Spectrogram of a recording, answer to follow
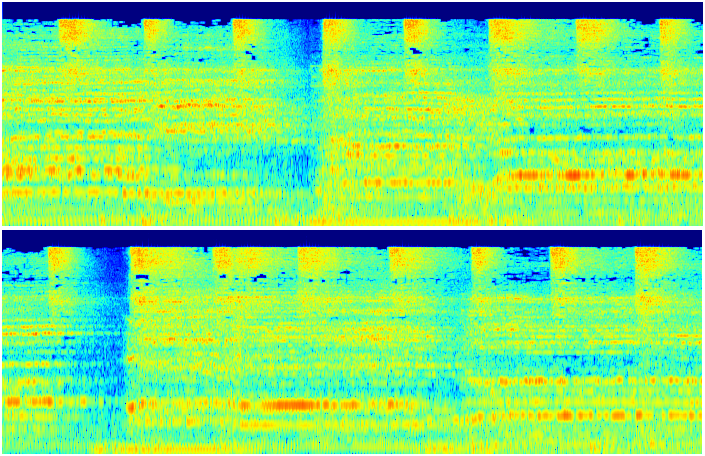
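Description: Gospel vocal group of men and women singing in harmony through microphones. Long held chords shift every couple of seconds over a steady low bass.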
